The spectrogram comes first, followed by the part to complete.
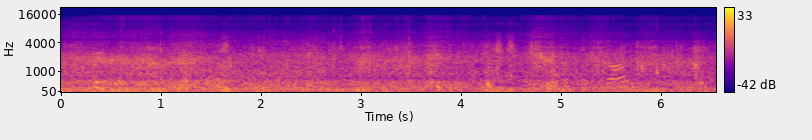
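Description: Rushing whitewater of a river rapid, heard from a kayak running it, with wind buffeting the microphone.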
